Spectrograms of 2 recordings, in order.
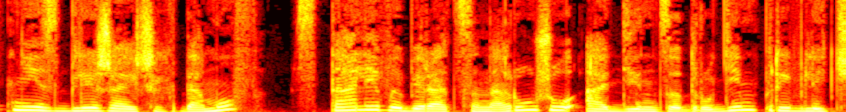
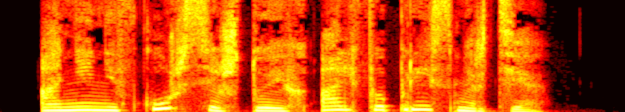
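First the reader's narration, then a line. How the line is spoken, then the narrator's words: Quiet question, witch. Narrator (Russian): Тихо поинтересовалась ведьма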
